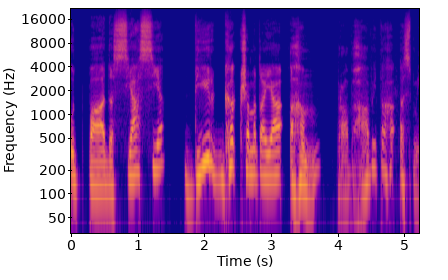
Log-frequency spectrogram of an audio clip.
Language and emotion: Sanskrit, surprised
